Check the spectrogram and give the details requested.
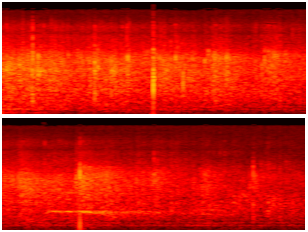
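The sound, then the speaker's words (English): An audience claps together for the Lord in a dense, sustained wash of applause that holds steady for several seconds, with a few sharper, louder claps popping out of the crowd. “Somebody put your hands together for the Lord. You see, as somebody is clapping, God is taking a decision concerning you.”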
